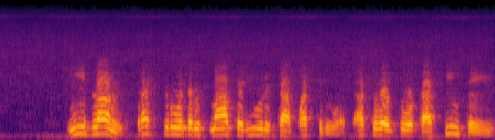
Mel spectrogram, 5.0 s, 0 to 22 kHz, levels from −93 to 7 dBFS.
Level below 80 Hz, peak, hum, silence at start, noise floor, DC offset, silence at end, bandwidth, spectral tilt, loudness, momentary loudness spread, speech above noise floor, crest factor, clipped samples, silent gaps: -68 dBFS; -2 dBFS; none; 0.7 s; -48 dBFS; under 0.1%; 0 s; 14.5 kHz; -7.5 dB/octave; -16 LUFS; 8 LU; 33 dB; 14 dB; under 0.1%; none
